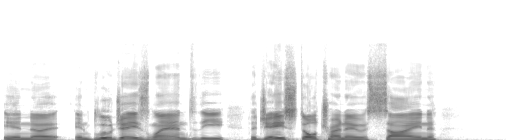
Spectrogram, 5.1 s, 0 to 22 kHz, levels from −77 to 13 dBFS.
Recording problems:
none

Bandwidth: 15 kHz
